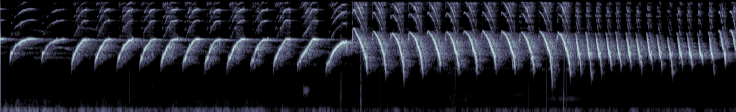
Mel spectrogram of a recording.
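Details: Song of a canary used as a lure for silent birds, rapid 'cuit cuit' style: evenly spaced upslurred whistles, then a faster run of steep falling sweeps ending in a dense trill.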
